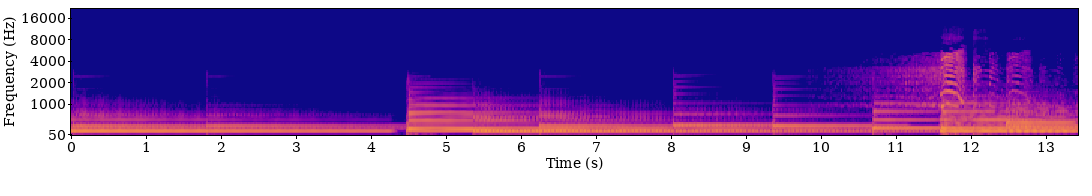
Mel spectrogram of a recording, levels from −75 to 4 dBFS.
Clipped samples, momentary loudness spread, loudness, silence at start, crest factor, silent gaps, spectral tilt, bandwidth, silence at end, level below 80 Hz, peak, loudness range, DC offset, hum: under 0.1%; 10 LU; -24 LUFS; 0 s; 18 dB; none; -8 dB/octave; 9 kHz; 0 s; -58 dBFS; -4 dBFS; 5 LU; under 0.1%; none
